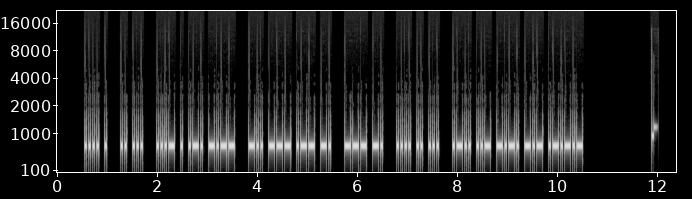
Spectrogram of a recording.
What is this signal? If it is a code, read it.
Morse code, heard as a keyed tone, about 30 wpm, 700 Hz. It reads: HE IS VERY DOWN ON HIS LUCK.
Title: Sentences from Top 1500 Words 30wpm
